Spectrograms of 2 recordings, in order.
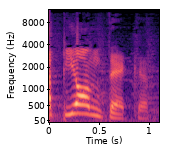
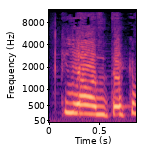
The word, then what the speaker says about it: Piątek: Si pronuncia Piontek. Vada. – Ah, ok, Piontek, ma non lo ricorderò mai, va bene, sì.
